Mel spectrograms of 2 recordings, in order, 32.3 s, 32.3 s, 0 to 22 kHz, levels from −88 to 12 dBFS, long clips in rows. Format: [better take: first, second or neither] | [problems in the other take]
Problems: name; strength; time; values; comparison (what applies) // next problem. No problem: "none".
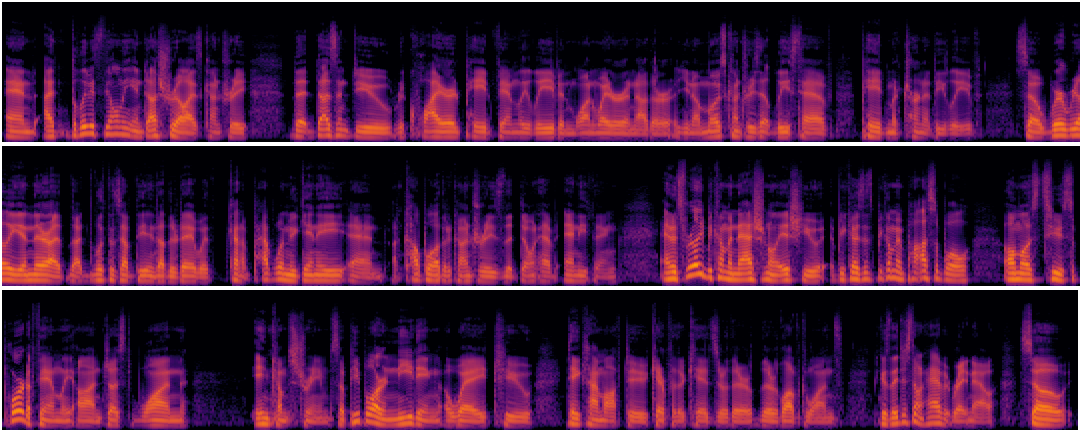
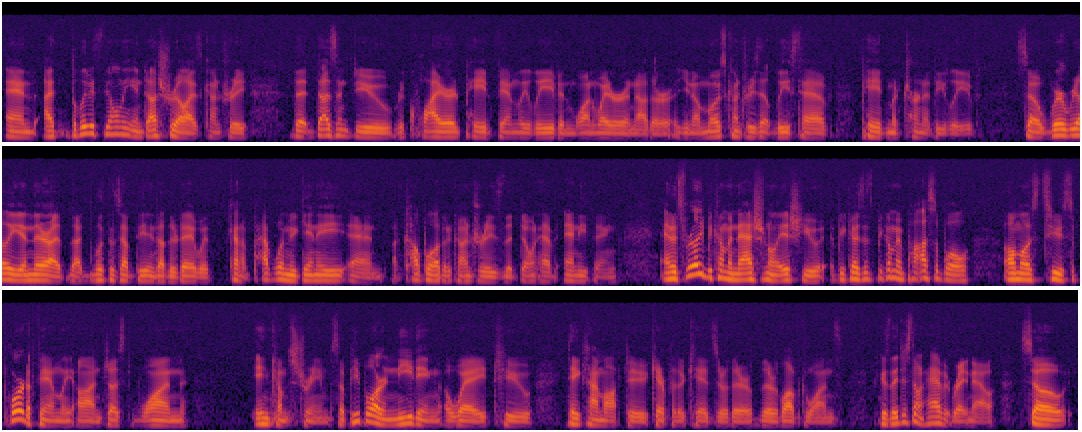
first | hiss; faint; throughout; 25 dB below the speech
